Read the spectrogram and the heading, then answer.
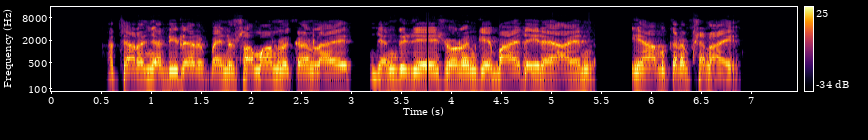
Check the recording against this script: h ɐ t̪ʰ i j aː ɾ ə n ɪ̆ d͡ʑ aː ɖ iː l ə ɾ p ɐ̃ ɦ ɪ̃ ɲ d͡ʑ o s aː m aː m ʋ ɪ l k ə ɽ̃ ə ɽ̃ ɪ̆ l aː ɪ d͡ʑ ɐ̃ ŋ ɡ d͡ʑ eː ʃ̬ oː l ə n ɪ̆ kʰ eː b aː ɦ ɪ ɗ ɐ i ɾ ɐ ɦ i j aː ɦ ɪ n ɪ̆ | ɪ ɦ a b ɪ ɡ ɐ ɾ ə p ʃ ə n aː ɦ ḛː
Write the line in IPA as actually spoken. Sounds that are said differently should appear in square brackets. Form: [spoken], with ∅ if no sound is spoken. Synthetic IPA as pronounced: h ɐ t̪ʰ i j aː ɾ ə n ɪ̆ d͡ʑ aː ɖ iː l ə ɾ p ɐ̃ ɦ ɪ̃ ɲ d͡ʑ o s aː m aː [n] ʋ ɪ [∅] k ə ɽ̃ ə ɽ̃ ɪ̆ l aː ɪ d͡ʑ ɐ̃ ŋ ɡ d͡ʑ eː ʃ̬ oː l ə n ɪ̆ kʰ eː b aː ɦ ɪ ɗ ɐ i ɾ ɐ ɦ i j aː ɦ ɪ n ɪ̆ | ɪ ɦ a b ɪ [k] ɐ ɾ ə p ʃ ə n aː ɦ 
